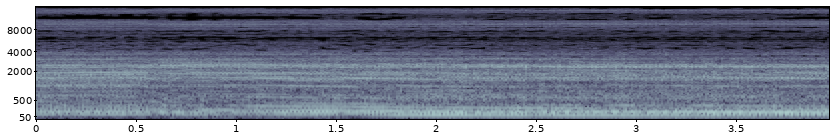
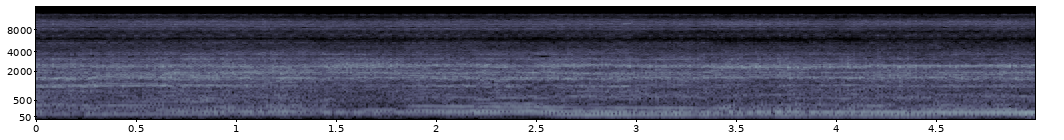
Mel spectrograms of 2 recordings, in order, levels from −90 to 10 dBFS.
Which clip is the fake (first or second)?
second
